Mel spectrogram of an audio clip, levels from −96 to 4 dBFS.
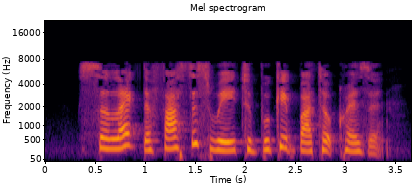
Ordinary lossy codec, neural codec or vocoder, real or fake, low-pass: MP3, 32 kbps; none; real; 7.2 kHz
